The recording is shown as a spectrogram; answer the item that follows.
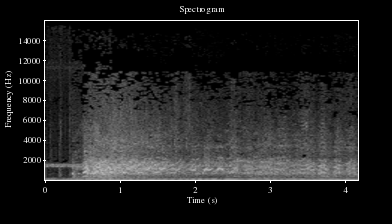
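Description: Laughter, snickering and chuckling, starting about half a second in and continuing without a break.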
